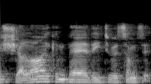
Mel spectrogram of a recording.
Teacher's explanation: it starts unstressed and then goes stressed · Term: rising meter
